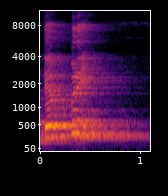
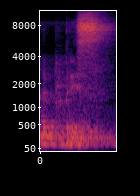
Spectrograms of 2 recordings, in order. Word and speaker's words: debris: More problems arose when our hand pump started to block up with the debris. It is not debris, debris. Yes, is silent there.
